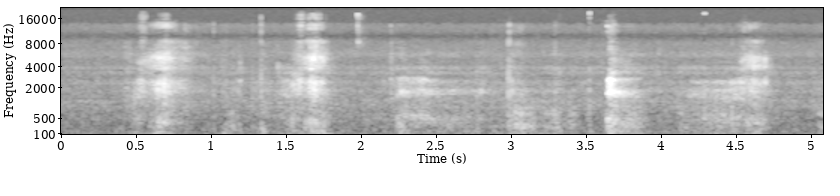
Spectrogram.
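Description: Repeated wet, congested sniffs with one sharper sneeze-like burst; sounds of nasal congestion from a cold.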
